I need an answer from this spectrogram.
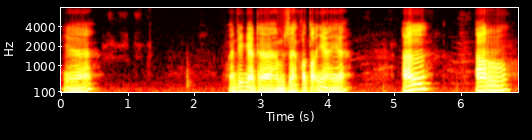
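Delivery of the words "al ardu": Al-ardu drawn out very slowly; Quranic recitation. Shown as a demonstration. Teacher demonstrating the Indonesian mushaf reading, slow recitation. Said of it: "Al-ardu ya seperti ini".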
